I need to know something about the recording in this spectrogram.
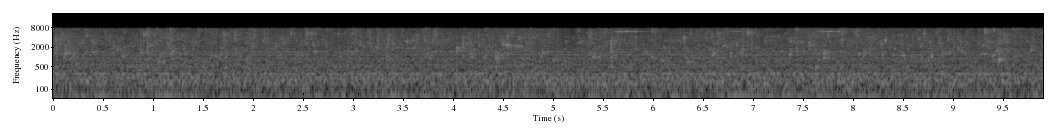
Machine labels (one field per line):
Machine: pump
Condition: normal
